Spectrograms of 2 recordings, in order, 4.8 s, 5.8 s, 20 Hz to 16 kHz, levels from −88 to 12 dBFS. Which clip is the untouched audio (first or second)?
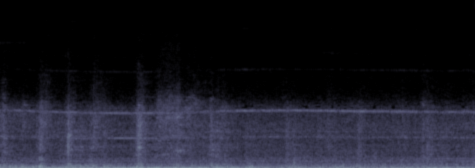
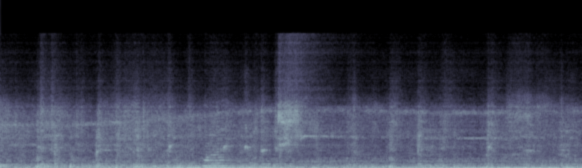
first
